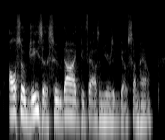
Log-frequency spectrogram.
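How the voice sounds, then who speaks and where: With an Appalachian accent, a man talks at a medium pitch in a dark, mellow tone and with fairly even intonation. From eastern Kentucky, Appalachia. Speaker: spiritual teacher, former lawyer. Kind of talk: interview answers.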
